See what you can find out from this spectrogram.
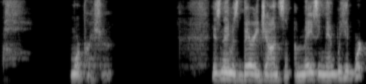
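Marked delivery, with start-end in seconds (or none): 0.1-1.7 soft, breath-only sigh of dread; hushed, acted dismay; dismayed inner thought. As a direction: say it to yourself under your breath.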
